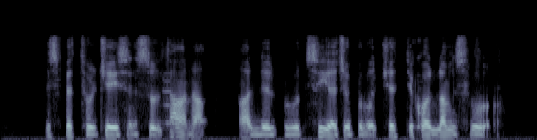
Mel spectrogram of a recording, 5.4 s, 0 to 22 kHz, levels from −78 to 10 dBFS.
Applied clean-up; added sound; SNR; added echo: neural diffusion model UNIVERSE++.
